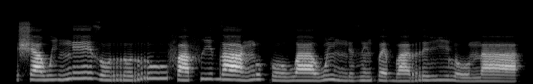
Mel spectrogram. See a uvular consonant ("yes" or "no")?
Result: no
